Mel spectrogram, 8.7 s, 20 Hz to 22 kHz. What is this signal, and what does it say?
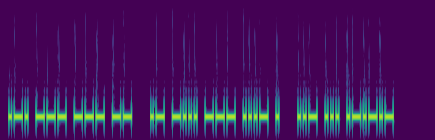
Morse code, heard as a keyed tone, about 22 wpm, 700 Hz. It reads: ROOM ABOVE US.
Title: Sentences from Top 1000 Words - Review Part 3 - 22wpm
